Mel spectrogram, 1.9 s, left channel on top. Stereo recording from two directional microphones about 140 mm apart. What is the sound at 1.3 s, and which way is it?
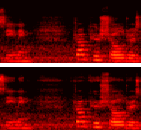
Speech, 35° right (ahead or behind).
